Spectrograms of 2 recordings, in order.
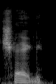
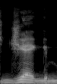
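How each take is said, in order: First: The syllable is said like 'chegg'. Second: The syllable is said like 'jig'. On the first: The speaker calls it wrong. "I want to keep saying Chegg" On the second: The speaker calls it right. "It's Jig"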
